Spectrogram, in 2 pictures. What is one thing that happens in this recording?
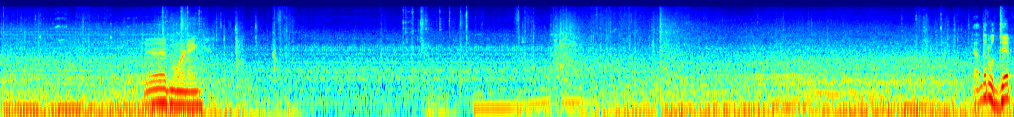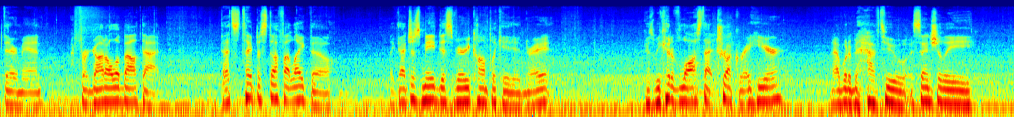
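A heavy truck engine rumbles and strains.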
